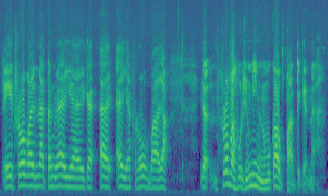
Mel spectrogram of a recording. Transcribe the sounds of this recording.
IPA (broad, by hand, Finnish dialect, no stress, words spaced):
ei frouʋɑ ymːærtæny æijːæ eikæ æi æijːæ frouʋːɑː jɑ jɑ frouʋːɑ huːsi minːuː kɑupːɑː tekemæː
